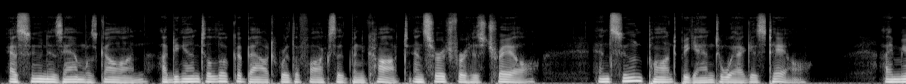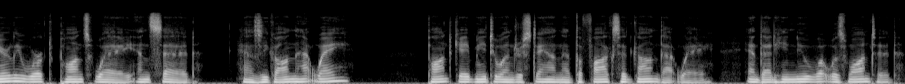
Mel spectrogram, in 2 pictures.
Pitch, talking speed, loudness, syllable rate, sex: 115 Hz, 200 wpm, -16 LUFS, 4.7 syllables/s, male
